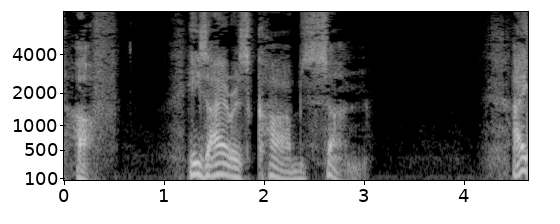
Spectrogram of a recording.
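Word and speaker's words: Hough: Dennis what's his name h o u g h pronounced Huff he's Iris Cobb's son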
